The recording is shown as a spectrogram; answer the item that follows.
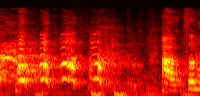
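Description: People chuckling and snickering over quiet background music, with speech starting again near the end.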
